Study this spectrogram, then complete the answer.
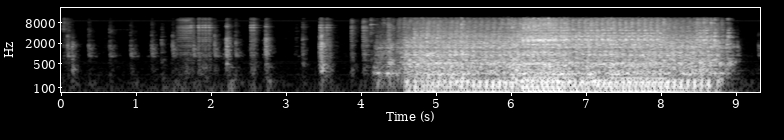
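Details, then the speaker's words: Honda Metropolitan scooter after its fuel system and carb were cleaned: several seconds of steady, fast cranking without firing. The spark plug was found only finger-tight, and spark was confirmed; whether fuel reaches the carb is suspected, not confirmed. "okay it's turning over it's not trying is getting fuel to the carb"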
